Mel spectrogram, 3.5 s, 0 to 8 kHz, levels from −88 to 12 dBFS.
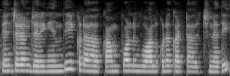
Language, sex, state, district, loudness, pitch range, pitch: Telugu, female, Andhra Pradesh, Annamaya, -17 LUFS, 200-220 Hz, 205 Hz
